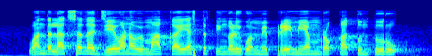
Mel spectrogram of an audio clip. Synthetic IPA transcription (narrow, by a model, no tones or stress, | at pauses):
wʔond̪ulɐkʂɐd̪ɐd͡ʒiːʋɐɳɐʋimaːkɐjeʂʈɐt̪iŋɡɐɭiɡomːepɾeːmijɐmɾɔkːaːt̪unt̪uɾu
